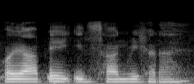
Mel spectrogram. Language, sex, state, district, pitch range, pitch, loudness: Hindi, male, Assam, Kamrup Metropolitan, 120-125 Hz, 125 Hz, -16 LUFS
